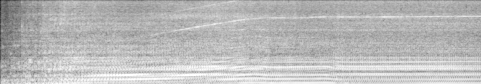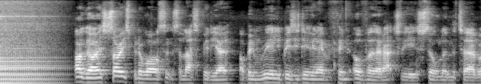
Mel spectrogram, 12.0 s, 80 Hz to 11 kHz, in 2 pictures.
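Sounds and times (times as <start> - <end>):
high turbo whine: 0.0 - 6.9
truck engine revving: 0.0 - 6.9.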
